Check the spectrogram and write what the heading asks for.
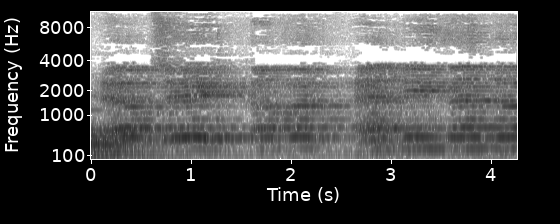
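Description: A voice chanting a sung liturgical line in phrases about a second long, with sibilant consonants audible. A loud held organ chord breaks off right at the start.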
